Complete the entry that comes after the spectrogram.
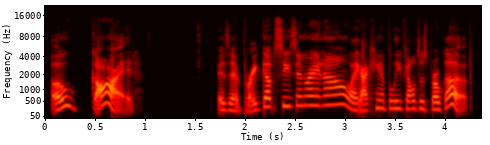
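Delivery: high and loud exclamation of surprise; shocked disbelief. Retold or imitated. Reacting to news of breakup.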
